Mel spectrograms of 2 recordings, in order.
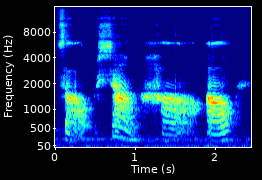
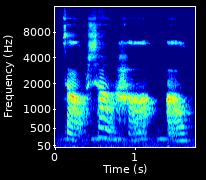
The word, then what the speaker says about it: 早上好: Good morning will be 早上好, 早上好. Shang here, like we don't really pronounce. We just like to make it together. So it will be 早上好, 早上好.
